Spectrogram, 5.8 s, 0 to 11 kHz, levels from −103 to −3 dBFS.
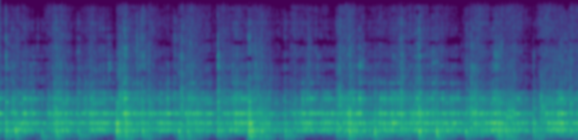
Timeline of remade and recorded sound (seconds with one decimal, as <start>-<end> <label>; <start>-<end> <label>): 0.0-1.0 remade; 1.0-2.1 recorded; 2.1-3.2 remade; 3.2-4.6 recorded; 4.6-5.1 remade; 5.1-5.8 recorded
